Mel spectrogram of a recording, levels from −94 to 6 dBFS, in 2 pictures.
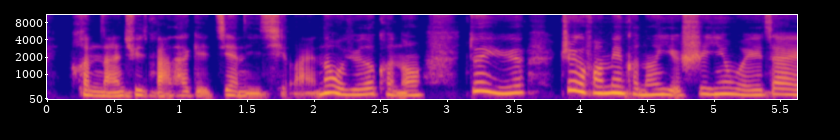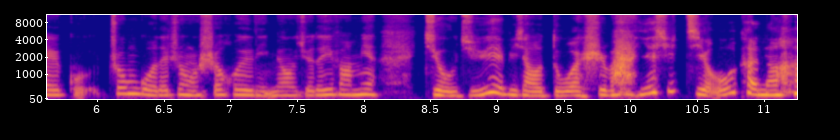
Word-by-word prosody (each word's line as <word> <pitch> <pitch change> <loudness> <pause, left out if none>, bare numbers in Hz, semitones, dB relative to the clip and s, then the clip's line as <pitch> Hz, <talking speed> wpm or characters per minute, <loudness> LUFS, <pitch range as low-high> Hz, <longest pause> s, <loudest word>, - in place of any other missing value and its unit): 很 185 -5 -3
难 150 0 0
去 180 +4 -1
把 150 - +1
它 165 - -6
给 160 - -7
建 180 -4 -2
立 250 - -3
起 - - -3
来。 265 - -10
那 270 +4 +5
我 250 - +4
觉 200 0 -1
得 220 - 0
可 210 - -4
能 180 +1 -1 0.3
对 340 -1 +4
于 260 +1 +2 0.3
这 375 - +3
个 320 - +7
方 265 -3 +4
面， 265 0 +8
可 240 -3 -4
能 195 +1 +2
也 200 -3 0
是 230 -1 -1
因 230 +2 +2
为 190 -2 -2
在 205 -2 -1
国 190 - -12
中 235 0 -1
国 200 -4 -2
的 180 - -5
这 185 - -13
种 185 -2 -1
社 195 +2 -4
会 195 -1 -2
里 175 - -7
面， 170 +1 -6
我 - - -6
觉 175 - -9
得 185 +2 -2
一 200 - +1
方 200 -1 -1
面 205 0 +2 0.3
酒 180 -5 +1
局 170 +4 -4
也 280 -2 +5
比 200 - -1
较 170 -3 -1
多 165 +2 -2
是 190 +6 +1
吧？ - - +4
也 230 +6 +2
许 305 +3 +1
酒 210 +6 +1
可 220 - +3
能 190 -1 +5
195 Hz, 310 characters per minute, -22 LUFS, 180-235 Hz, 0.3 s, 面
